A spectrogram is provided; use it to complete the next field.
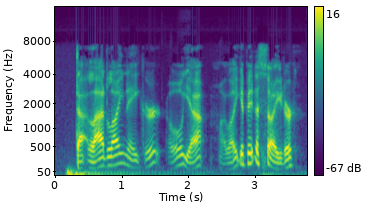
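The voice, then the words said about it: Put-on Devon English accent. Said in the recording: “You'd love their accent. ... I know the Devon accent. ... Not bad. ... very, very good. Passable.”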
